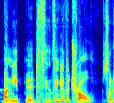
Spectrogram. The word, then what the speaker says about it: bunyip: What's a bunny yip? A bunyip. Bunyip. Well, I'm pronouncing it probably wrong, but you look into Yeah, it. no, bunyip.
